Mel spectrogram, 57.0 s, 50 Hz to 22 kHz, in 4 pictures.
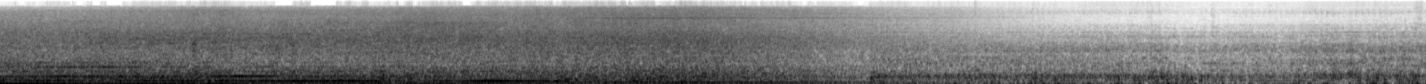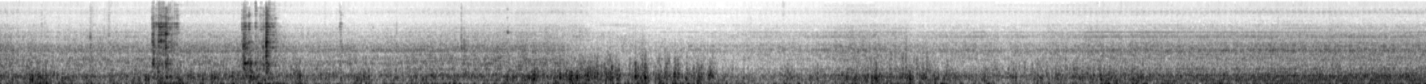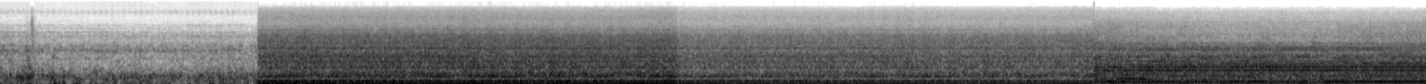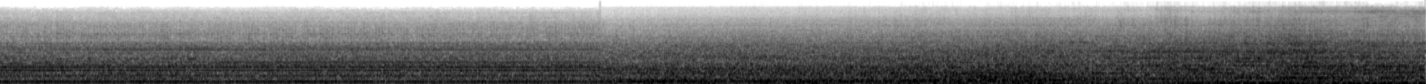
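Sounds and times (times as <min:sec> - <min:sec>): tractor engine humming: 0:00.0 - 0:57.0
wind noise on microphone: 0:08.7 - 0:26.1.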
